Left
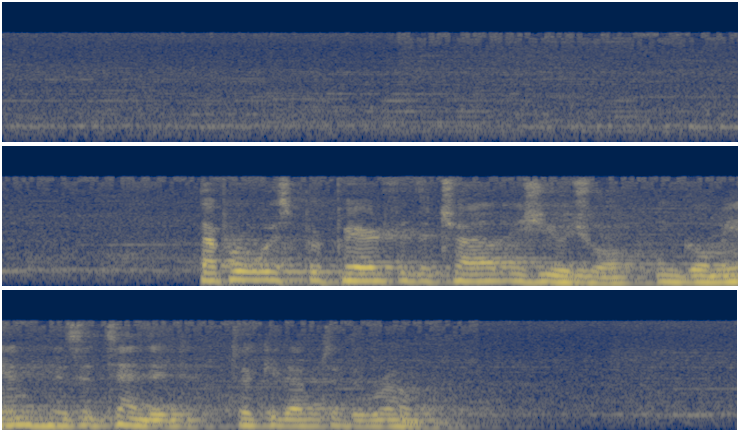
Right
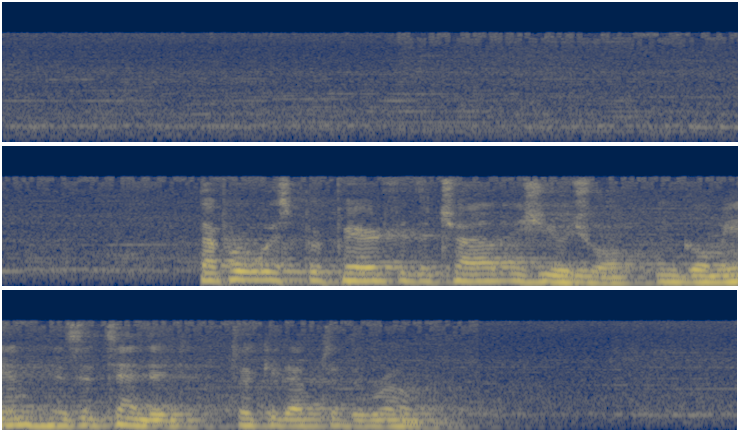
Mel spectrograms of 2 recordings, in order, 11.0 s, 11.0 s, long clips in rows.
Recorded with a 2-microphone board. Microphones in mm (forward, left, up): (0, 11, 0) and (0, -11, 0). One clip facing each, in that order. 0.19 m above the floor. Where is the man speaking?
25° left (ahead or behind), 1.2 m; by 9.6 s 50° right (ahead or behind), 3.5 m.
